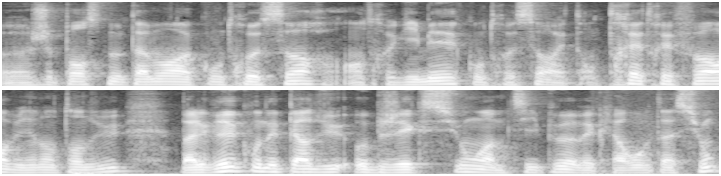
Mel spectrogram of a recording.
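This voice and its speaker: A man talks at a fairly quick pace. His pitch is very deep and low, with ordinary pitch variation. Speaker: gaming YouTuber. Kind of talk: gameplay commentary. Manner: casual, chatty.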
